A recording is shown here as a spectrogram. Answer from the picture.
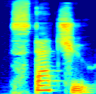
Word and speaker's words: statue: second or third syllable the t is pronounced like chicken and change so pronunciation statue statue for the first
